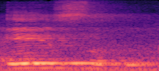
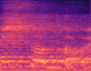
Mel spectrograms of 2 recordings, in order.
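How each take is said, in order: First: The x is sounded as a z. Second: The x is sounded as a plain x. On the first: The speaker calls it right. "O X tem som de Z" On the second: The speaker calls it wrong. "Ela leu o X como se fosse o X mesmo. Não é Exodó"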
